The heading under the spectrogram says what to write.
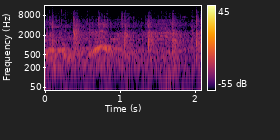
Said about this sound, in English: Clap if you want to clap.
